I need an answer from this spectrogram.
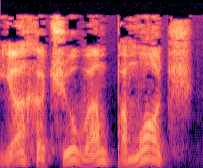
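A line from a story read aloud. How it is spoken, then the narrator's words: Roaring like wounded hippo. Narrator (Russian): Взревев, как раненый гиппопотам, дядя Вернон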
